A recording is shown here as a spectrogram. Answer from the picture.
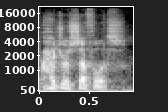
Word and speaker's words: hydrocephalus: Hydrocephalus.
